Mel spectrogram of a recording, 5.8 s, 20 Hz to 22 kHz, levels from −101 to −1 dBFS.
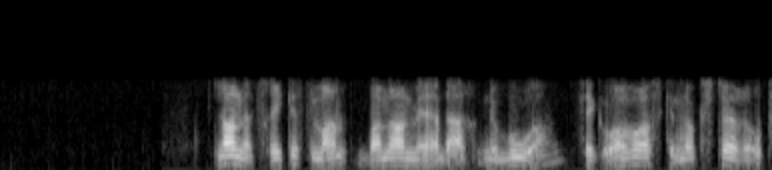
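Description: Throughout, AMR narrowband mobile codec compression at heavy damage, fitting its lowest 4.75 kbps mode, leaves buzzy, synthetic speech confined to 250 Hz–3.7 kHz; spectrograms show nothing above 3.8 kHz.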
